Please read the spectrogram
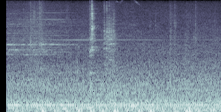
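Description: Steady background rumble with a constant low hum, broken by two brief scuffing noises about a second in.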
